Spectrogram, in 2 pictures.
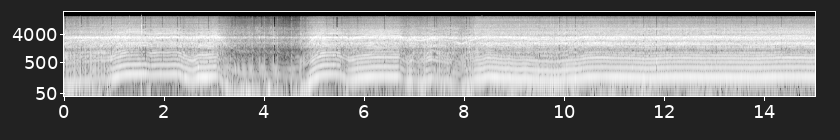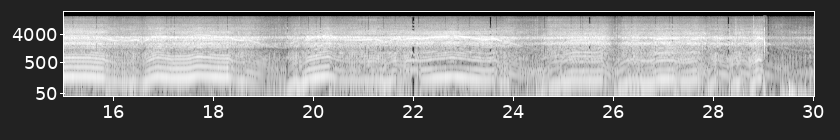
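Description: Husqvarna 560 XP two-stroke chainsaw cutting a face notch into a spruce trunk. The engine revs up under load as the chain bites and eases off again and again, with long stretches held at steady full revs. It drops back to idle briefly a few seconds in and again near the end.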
